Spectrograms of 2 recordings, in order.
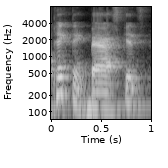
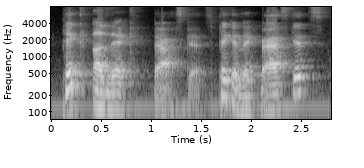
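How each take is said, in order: First: Said in the usual way. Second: Picnic said as pic-a-nic, three syllables; Yogi Bear pic-a-nic. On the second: Retold or imitated. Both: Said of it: "he called picnic baskets".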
